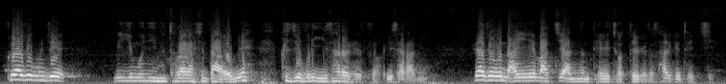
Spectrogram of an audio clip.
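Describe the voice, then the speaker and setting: A man's voice: a little high, lively intonation, fast, dark tone, lo-fi sound. A middle-aged man giving a lecture and telling stories in a folksy, plain-spoken way. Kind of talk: storytelling lecture.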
